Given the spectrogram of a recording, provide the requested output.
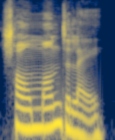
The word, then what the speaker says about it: Cholmondeley: Now, the thing is, Cholmondeley really gets me because it's spelled Cholmondeley. So I, using all of my eyes and how I've been told to pronounce words, would call that Cholmondeley. But apparently it's Cholmondeley.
